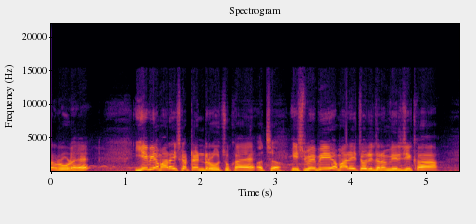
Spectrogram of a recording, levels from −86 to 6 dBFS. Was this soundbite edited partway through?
no; 0 cuts

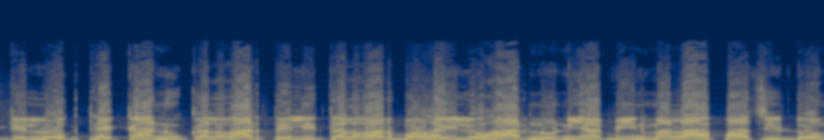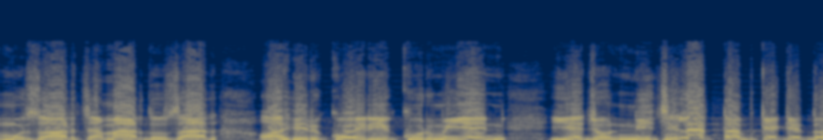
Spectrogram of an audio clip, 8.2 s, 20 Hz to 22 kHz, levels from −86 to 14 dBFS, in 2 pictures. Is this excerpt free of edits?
yes; 0 cuts

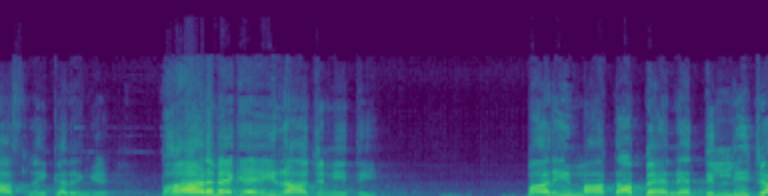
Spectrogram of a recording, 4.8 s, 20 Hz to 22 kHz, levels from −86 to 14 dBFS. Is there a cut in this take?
yes; 1 cut; at 3.1 s

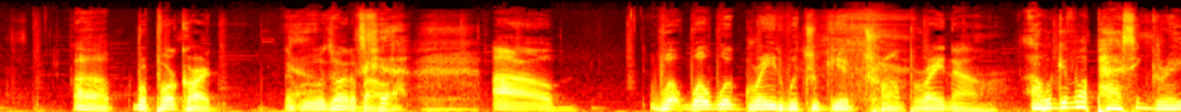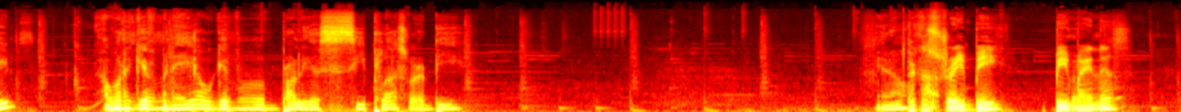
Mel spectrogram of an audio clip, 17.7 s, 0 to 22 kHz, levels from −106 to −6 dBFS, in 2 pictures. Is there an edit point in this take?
no; 0 cuts

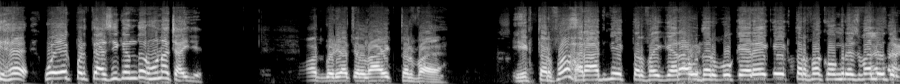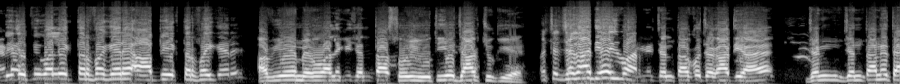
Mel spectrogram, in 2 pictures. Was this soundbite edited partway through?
yes; 1 cut; at 3.1 s

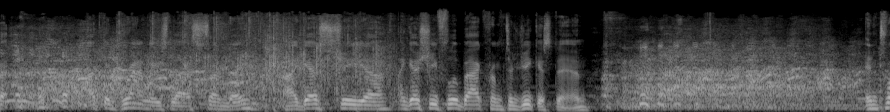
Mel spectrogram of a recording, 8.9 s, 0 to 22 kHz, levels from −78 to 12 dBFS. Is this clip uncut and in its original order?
no; 1 cut; at 2.6 s

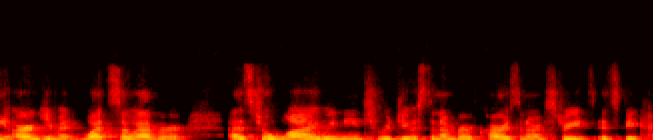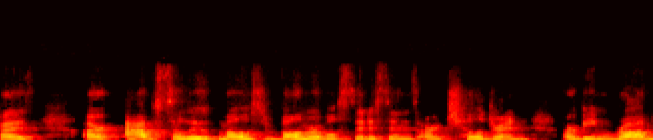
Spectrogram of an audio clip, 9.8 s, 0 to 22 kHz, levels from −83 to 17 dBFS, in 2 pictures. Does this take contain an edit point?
no; 0 cuts

